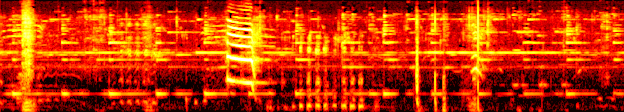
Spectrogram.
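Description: Herd of goats on the move: one loud bleat about three seconds in, falling in pitch, then a lower bleat just after. A bell clinks over and over beneath them.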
